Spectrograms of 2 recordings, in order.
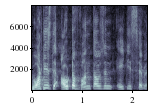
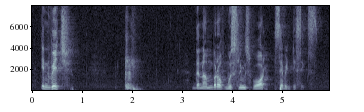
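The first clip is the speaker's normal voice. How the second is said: slow, hushed, deliberate, near-whispered pace; 6 semitones lower, 9 dB quieter than usual. Reading out figures so a listener can take down the numbers, speaking slowly. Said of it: "I'll say slowly".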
